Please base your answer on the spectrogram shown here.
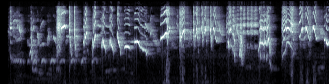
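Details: Magpie-robin in full song, meant to provoke rival magpie-robins: a dense, nonstop run of varied high whistles, trills and harsh chattering notes with almost no pauses, plus a low note repeated under the first half.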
